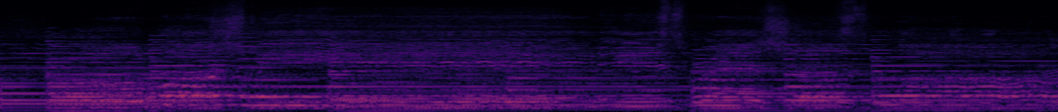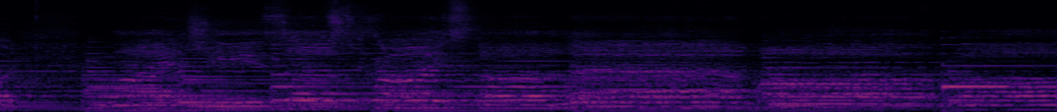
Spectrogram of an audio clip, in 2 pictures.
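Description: Men's chorus singing in parts with piano accompaniment, with a brief drop in level between phrases about halfway through.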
